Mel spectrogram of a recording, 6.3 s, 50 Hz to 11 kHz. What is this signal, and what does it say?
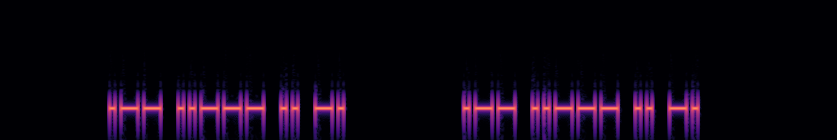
Morse code, heard as a keyed tone, about 28 wpm, 700 Hz. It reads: W2IN W2IN
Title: USA Call Signs - 4 Characters - Repeated 2x - 28wpm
